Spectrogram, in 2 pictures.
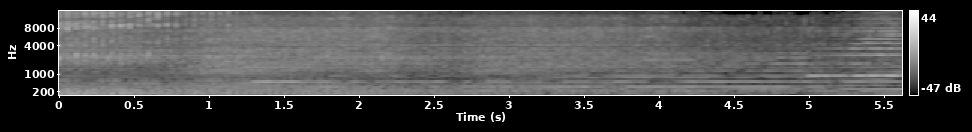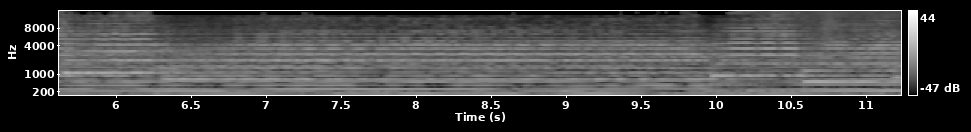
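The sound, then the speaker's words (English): The engines of a pair of motorbikes rev up and roar away as their riders drive off, a loud, steady mechanical drone with the pitch climbing and then holding as the bikes pull off. No voices are heard. “with only a sad, casual wave to them, before they jumped onto a pair of motorbikes that had been sitting off to the side.”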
